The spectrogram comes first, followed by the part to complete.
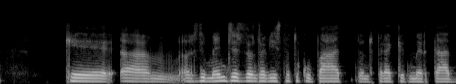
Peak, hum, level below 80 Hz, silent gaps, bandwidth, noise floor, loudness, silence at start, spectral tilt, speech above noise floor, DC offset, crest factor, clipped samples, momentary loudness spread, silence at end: -8 dBFS; none; -62 dBFS; none; 7.6 kHz; -63 dBFS; -25 LUFS; 0.65 s; -8 dB/octave; 39 dB; under 0.1%; 16 dB; under 0.1%; 8 LU; 0 s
